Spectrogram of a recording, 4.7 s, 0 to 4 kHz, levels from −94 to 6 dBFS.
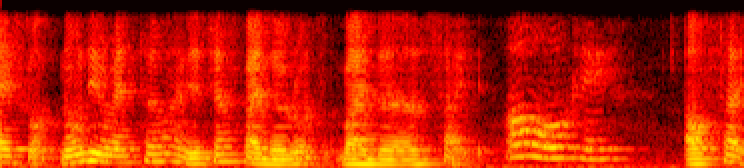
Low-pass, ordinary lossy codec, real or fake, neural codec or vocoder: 3.6 kHz; none; real; none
